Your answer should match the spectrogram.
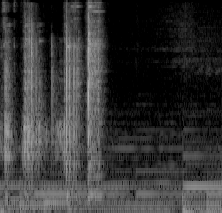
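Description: Nickel-plated metal rings of a wire disentanglement puzzle clinking against each other and the wire frame as the puzzle is set down: several quick, light metallic clinks in the first second.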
